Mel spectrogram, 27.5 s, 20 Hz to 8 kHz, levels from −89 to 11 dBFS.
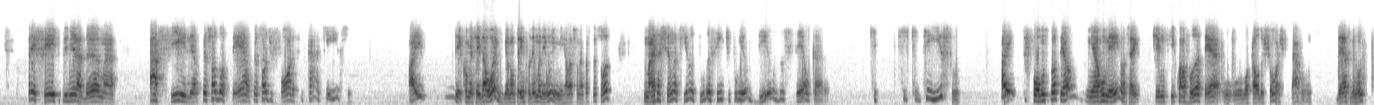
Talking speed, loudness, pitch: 170 wpm, -23 LUFS, 195 Hz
